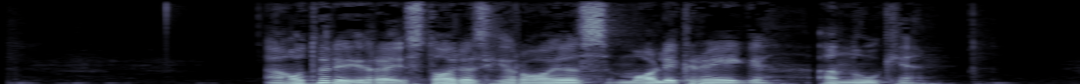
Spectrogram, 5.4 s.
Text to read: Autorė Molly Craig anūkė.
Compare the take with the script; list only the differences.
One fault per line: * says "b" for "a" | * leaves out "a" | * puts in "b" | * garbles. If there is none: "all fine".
* puts in "yra istorijos herojės"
